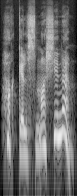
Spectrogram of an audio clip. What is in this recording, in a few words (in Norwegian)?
"hakkælsmasjinæ", hemsedalsmaalet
